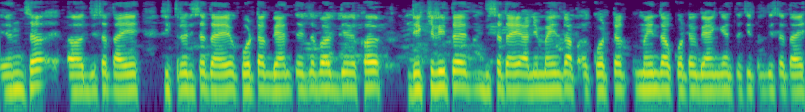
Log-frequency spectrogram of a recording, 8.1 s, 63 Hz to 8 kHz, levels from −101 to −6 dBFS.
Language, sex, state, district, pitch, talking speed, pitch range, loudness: Marathi, male, Maharashtra, Dhule, 170 Hz, 165 wpm, 160-175 Hz, -16 LUFS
